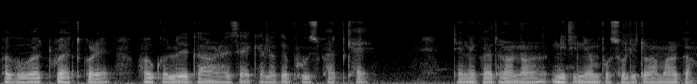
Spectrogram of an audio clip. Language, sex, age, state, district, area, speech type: Assamese, male, 30-45, Assam, Nagaon, rural, spontaneous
